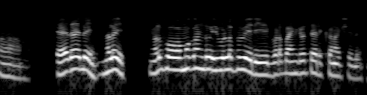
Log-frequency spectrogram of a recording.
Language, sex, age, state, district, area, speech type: Malayalam, male, 18-30, Kerala, Malappuram, rural, conversation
